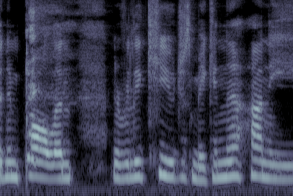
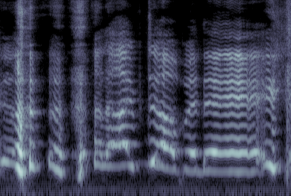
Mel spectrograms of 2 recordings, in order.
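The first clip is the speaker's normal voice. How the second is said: very high, loud, weepy sobbing voice; 9 semitones higher, 7 dB louder than usual. Imagining a future podcast intro, the speaker says his own name in a mock crying voice. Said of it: "And you'll be like, stop crying".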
